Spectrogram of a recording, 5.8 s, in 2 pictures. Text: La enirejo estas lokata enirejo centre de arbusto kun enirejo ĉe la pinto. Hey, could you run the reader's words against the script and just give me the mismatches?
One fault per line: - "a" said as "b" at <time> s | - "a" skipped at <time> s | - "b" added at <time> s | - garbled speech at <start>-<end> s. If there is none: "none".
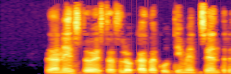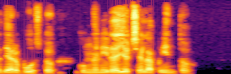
- "enirejo" said as "nesto" at 0.8 s
- "enirejo" said as "kutime" at 2.1 s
